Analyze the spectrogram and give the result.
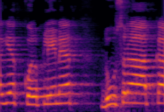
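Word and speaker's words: coplanar: देखो कोप्लेनर force of system जानने के लिए जैसे ही आप प्रोनाउंस करोगे कोप्लेनर, तो कोप्लेनर वर्ड के अंदर एक प्लेन का साउंड आता है, प्लेन।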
